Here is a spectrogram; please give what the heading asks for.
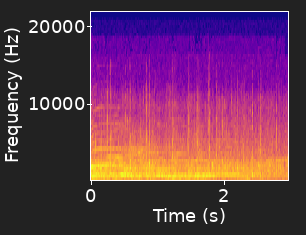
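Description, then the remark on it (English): A crowd applauds steadily for about three seconds, a dense wash of overlapping claps at an even volume, with faint vocal tones and whoops drifting through the clapping. “I think we need to clap a little louder and make the devil mad on that one.”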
